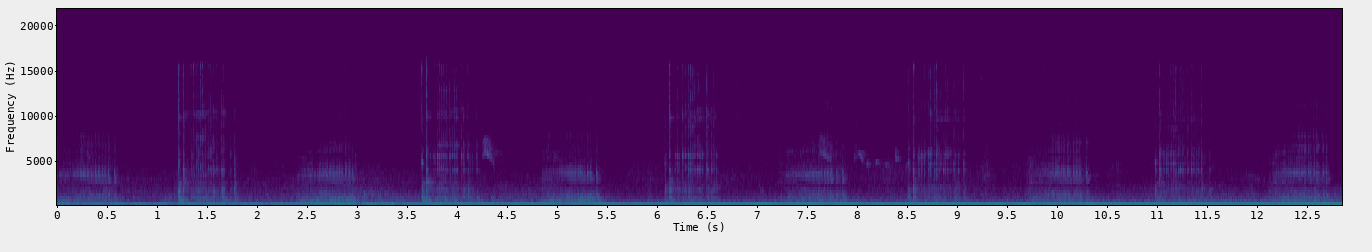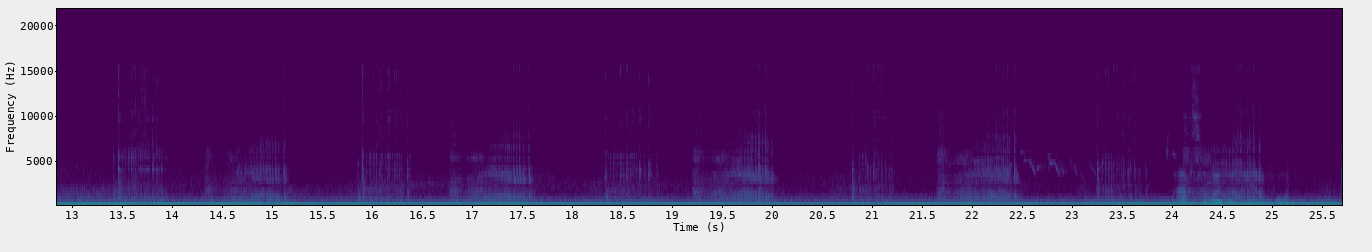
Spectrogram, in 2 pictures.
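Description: Metal swing chains and S-hooks creaking in a steady rhythm, about once a second, as the hanging swing sways back and forth. A steady low hum runs underneath.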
